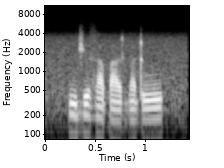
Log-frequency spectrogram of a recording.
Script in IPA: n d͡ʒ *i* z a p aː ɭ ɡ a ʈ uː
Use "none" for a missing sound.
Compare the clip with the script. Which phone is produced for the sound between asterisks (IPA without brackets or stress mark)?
ɨ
